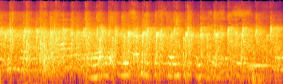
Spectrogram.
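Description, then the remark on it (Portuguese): A crowd claps steadily for several seconds, a dense, sustained wash of applause with voices mixed in underneath, applause given to exalt the Lord Jesus. “As palmas que exaltem ao Senhor Jesus.”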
